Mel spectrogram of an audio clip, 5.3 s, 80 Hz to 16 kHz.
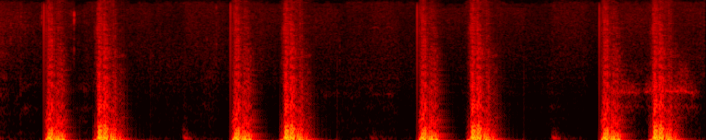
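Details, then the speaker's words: Normal first and second heart sounds, lub at the start of ventricular contraction and dub at its end as the valves close: regular paired low thumps at about 43 a minute. "तो ventricles की contraction के शुरू में लब और and पर dub. लब डप लव डब और यह आवाज कुछ यूं होती है।"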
